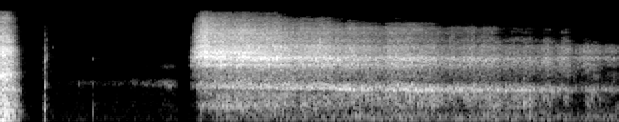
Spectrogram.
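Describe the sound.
After a couple of quick breath clicks, a person lets out a long, steady hissing exhale through the mouth as an out-breath technique, imitating a balloon deflating, bright and airy, slowly fading over about four seconds.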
